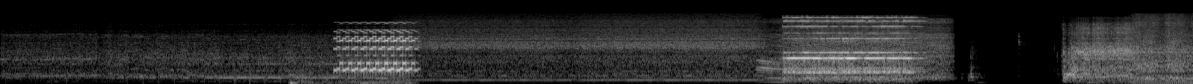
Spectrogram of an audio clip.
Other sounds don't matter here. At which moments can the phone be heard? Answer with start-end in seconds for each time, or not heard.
2.9-4.2, 7.8-9.2.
